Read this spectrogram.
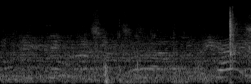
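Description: A boxing glove thuds against a body.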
